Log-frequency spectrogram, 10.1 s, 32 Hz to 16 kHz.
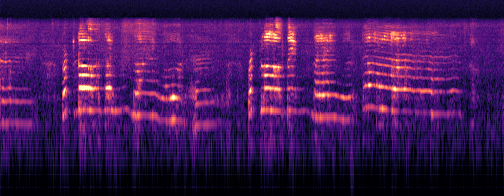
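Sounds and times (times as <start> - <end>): girl singing unaccompanied: 0.0 - 9.3.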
